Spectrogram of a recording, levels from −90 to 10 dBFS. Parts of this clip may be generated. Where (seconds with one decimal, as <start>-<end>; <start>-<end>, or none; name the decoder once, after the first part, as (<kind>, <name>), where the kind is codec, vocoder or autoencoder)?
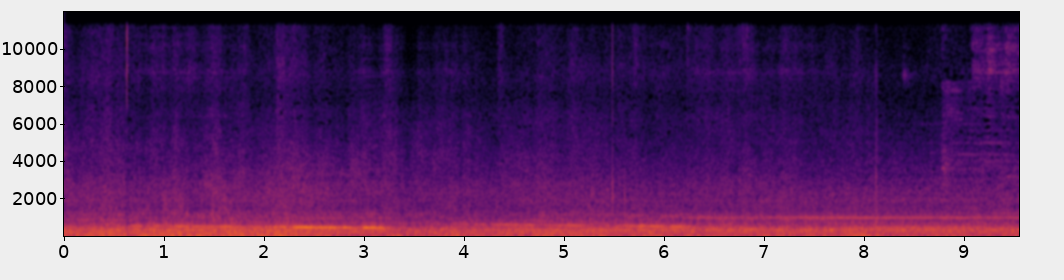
0.7-1.8 (codec, HILCodec); 2.9-4.1; 6.3-7.6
